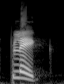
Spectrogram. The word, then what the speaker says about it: plaque: Plaque, you should say. Okay, you should pronounce it as plaque.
